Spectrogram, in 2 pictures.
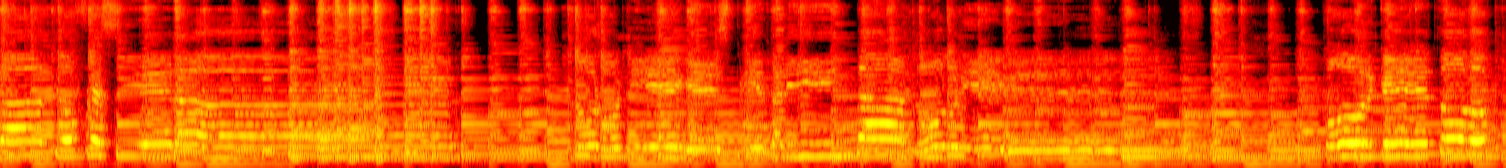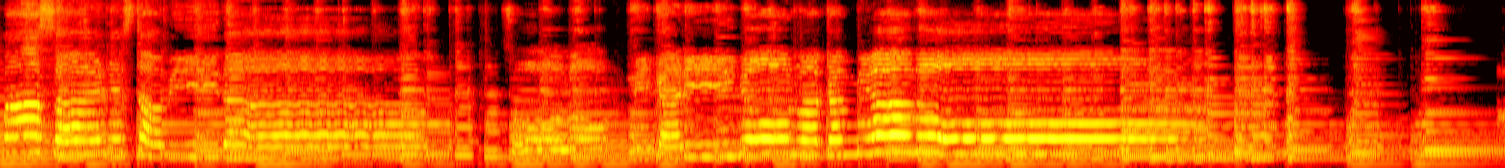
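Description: A man singing a Mexican ranchera to his own strummed acoustic guitar, holding long notes with a wide vibrato.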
